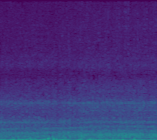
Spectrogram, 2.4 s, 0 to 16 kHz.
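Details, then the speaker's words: Compressor starting and running smoothly on a KRXNY 2000W pure sine wave off-grid inverter (48V DC to 120V AC 60Hz) alongside a 1000W microwave; a smaller inverter could not start the compressor; low, even compressor hum with no stumbling or cutting out, normal compressor running. "I don't know how many watts this thing is but the macro is 1000 Watts and the small inverter cannot start this compressor so this is running the compressor is on It Is Random"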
